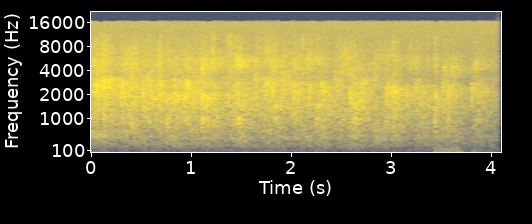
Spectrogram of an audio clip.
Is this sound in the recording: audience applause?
yes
